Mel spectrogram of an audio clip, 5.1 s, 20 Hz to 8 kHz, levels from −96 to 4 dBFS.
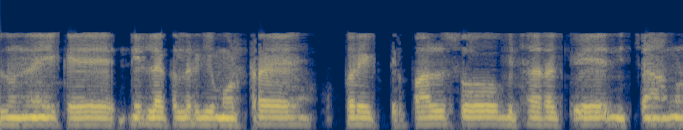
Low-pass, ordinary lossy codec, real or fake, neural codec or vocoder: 7.2 kHz; AAC, 16 kbps; fake; vocoder, 22.05 kHz, 80 mel bands, Vocos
